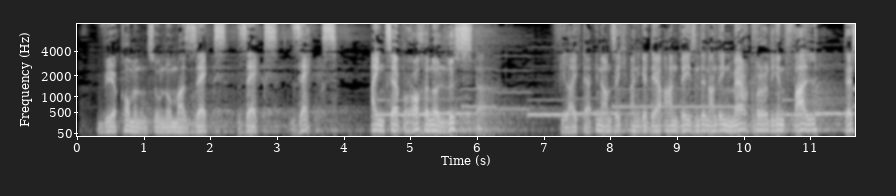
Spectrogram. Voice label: Auction, english; Auktionator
